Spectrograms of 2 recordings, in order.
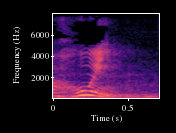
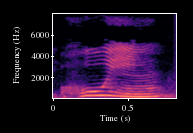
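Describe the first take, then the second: First: "ruim" as one syllable, RUIM, stressed on the U. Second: "ruim" split in two, ru-IM, stress on IM; two syllables. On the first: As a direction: run "ruim" together in a single beat. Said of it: "ruim, sendo uma coisa só". ("ruim" numa sílaba só, com ditongo) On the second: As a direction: slowly separate "ruim" into ru-IM. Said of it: "ruim com duas sílabas". ("ruim" em duas sílabas, ru-IM) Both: Shown as a demonstration.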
